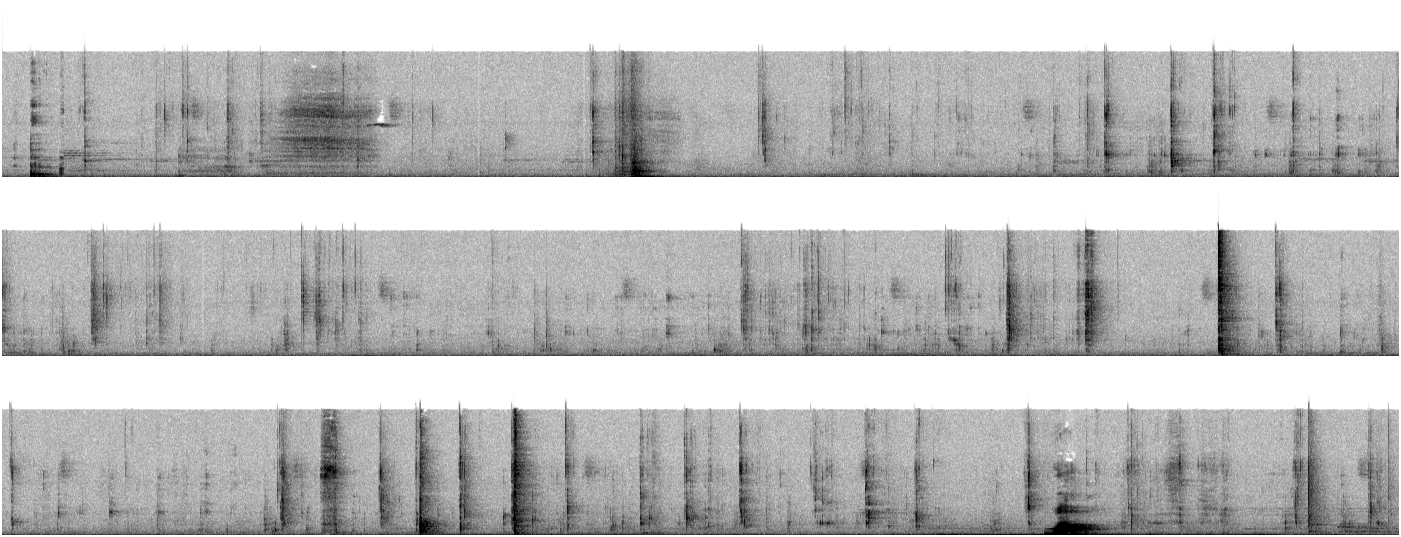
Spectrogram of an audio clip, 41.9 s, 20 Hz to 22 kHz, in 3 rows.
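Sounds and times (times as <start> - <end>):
chewing and biting: 7.5 - 15.8, 16.5 - 38.4, 39.1 - 41.9.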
